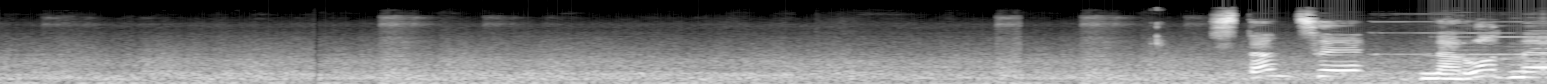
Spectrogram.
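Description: A metro train rumbles along the track as it slows into a station.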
